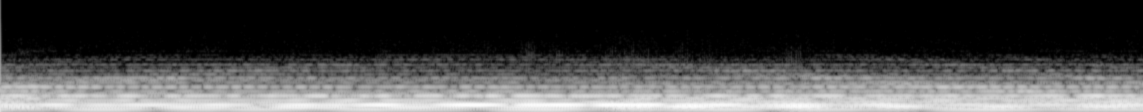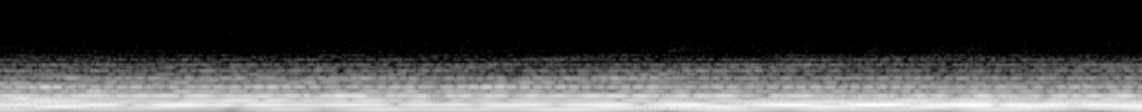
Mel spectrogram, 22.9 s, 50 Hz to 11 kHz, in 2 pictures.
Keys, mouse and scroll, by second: 6.7 ctrl+space.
